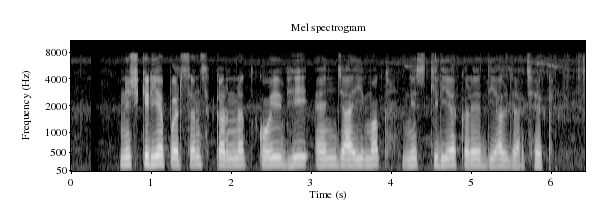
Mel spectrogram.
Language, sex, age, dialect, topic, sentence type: Magahi, male, 18-24, Northeastern/Surjapuri, agriculture, statement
